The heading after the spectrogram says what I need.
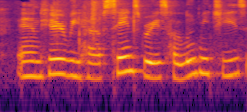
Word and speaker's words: halloumi: And here we have Sainsbury's halloumi cheese. It's actually pronounced halloumi cheese.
